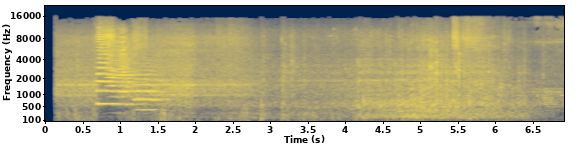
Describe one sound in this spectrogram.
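A diesel train engine idles in a large echoing station.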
